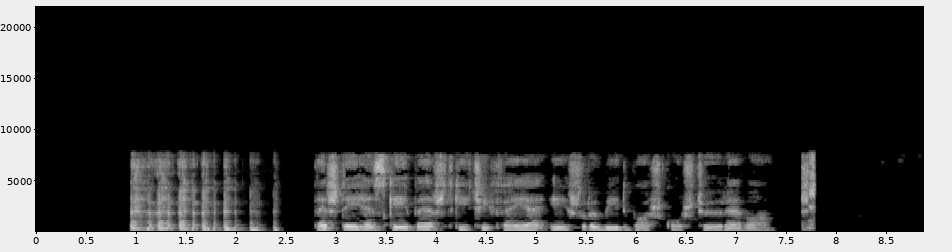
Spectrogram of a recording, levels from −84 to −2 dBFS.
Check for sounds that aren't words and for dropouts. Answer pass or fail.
fail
